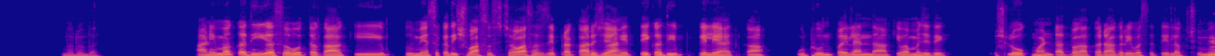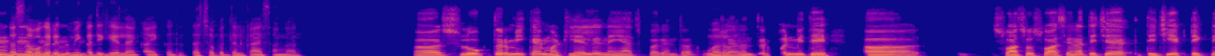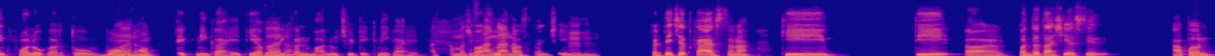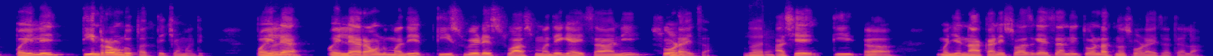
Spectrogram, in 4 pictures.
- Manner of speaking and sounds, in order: tapping; in English: "टेक्निक"; in English: "वॉम हॉफ टेक्निक"; in English: "टेक्निक"; in English: "राउंड"; in English: "राउंडमध्ये"; other background noise
- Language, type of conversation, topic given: Marathi, podcast, सकाळी उठल्यावर तुमचे पहिले पाच मिनिटे कशात जातात?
